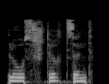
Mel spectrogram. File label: "losstürzend", German; adjectives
